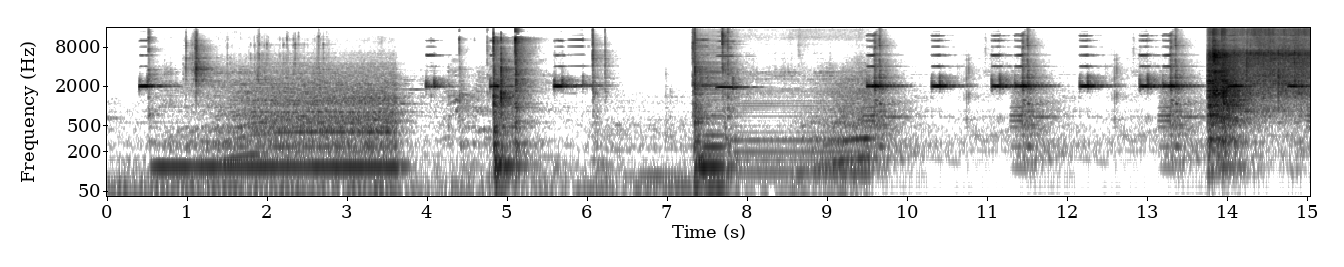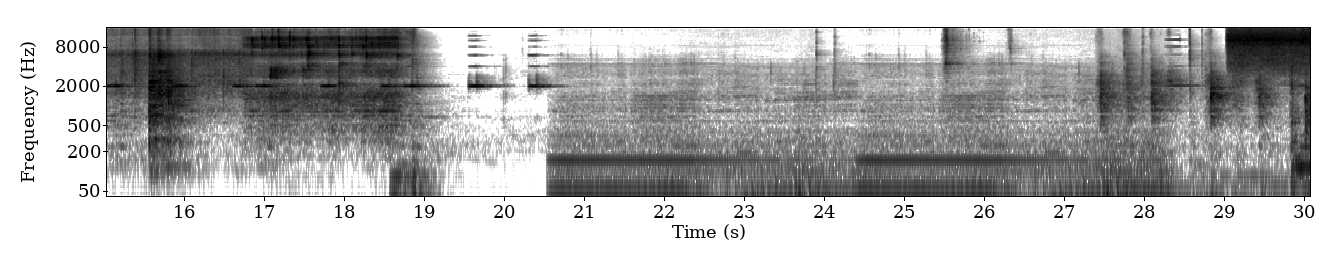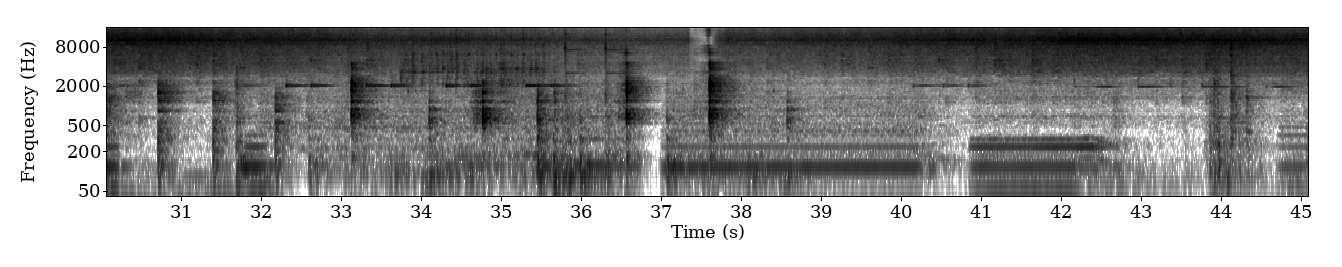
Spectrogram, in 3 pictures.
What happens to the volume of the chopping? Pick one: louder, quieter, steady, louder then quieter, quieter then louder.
louder.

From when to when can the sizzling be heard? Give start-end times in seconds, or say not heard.
13.8-18.9, 29.0-45.0.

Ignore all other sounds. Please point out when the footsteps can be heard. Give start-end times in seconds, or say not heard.
not heard.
